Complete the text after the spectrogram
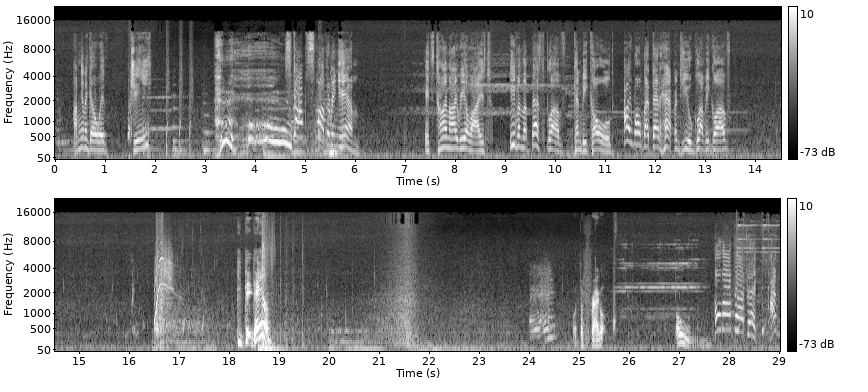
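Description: A cartoon character speaks with animation in a high, squeaky voice.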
